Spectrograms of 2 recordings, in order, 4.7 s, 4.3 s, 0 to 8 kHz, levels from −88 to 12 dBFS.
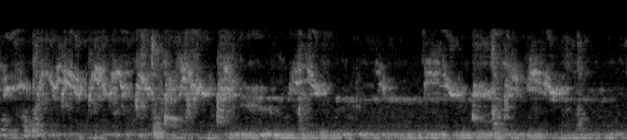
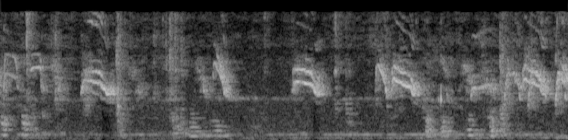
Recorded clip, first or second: second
